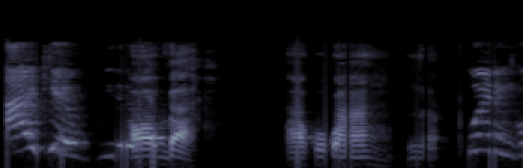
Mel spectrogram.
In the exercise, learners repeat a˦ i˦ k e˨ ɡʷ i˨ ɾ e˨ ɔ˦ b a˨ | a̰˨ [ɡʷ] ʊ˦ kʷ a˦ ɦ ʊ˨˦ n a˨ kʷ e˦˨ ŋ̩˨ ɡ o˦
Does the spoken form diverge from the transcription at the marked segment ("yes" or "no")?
yes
